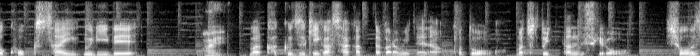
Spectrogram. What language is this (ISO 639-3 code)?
jpn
